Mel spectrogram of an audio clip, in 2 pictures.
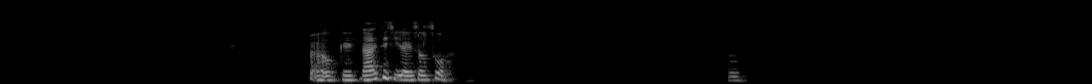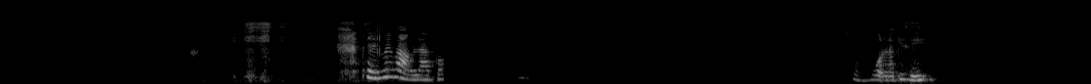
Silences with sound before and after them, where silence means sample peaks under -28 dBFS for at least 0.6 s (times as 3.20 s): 4.43–14.43 s
15.17–19.71 s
